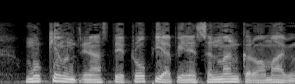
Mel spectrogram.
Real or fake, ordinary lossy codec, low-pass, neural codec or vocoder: real; none; 7.2 kHz; none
